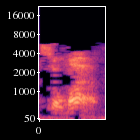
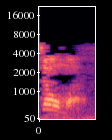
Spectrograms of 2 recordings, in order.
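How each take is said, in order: First: The stress is on the second syllable. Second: The stress is on the first syllable. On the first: The speaker calls it wrong. "It's not soma" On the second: The speaker calls it right. "the accent is over the omega"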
